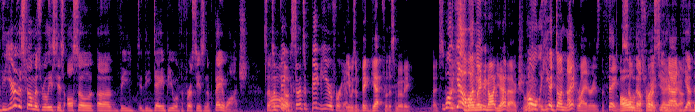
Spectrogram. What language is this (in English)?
English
